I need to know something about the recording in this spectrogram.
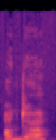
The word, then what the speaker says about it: under: as the other point the ER on the end of under and whether is going to be a schwa sound so under weather not under and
